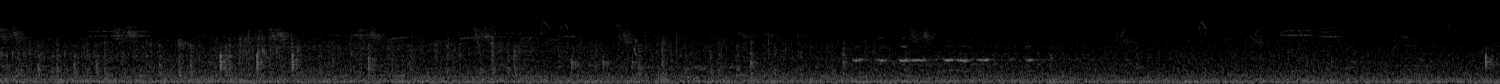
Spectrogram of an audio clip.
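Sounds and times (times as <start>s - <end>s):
bird chirps and calls: 8.4s - 10.5s.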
